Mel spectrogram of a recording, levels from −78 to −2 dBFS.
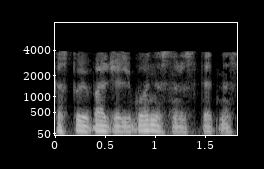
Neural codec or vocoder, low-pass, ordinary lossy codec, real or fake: none; 7.2 kHz; AAC, 16 kbps; real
